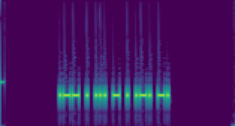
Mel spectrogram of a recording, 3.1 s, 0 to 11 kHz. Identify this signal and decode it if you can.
Morse code, heard as a keyed tone, about 39 wpm, 700 Hz. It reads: WESTERN
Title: Sentences from Top 1000 Words - Review Part 7 - New Word Drill - 40wpm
